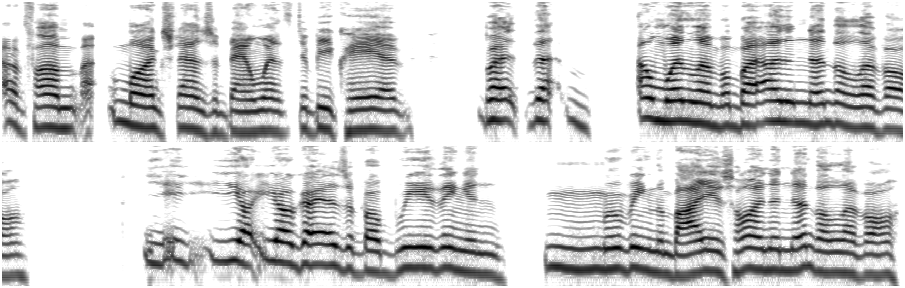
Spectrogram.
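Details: Man with a speech impediment accompanied by coordination issues, which he says he has not overcome; speech impediment.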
